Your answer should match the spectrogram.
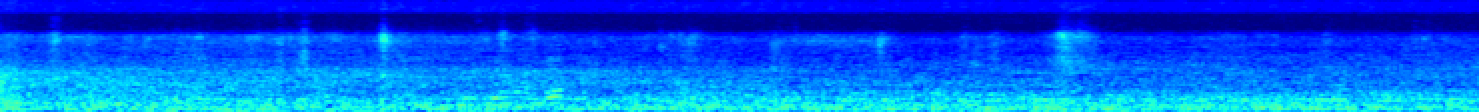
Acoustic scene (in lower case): street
